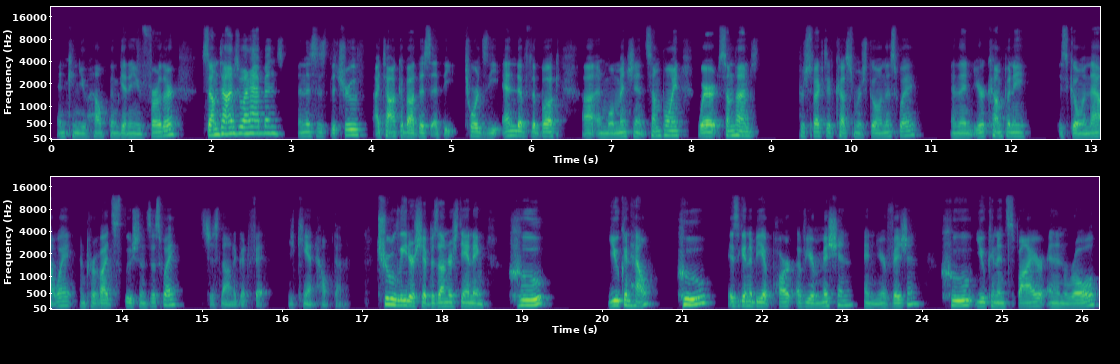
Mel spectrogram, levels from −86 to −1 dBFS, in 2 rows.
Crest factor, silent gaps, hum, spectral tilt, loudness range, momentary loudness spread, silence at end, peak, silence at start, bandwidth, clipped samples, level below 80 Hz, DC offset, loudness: 22 dB; 9.05-9.34 s, 11.07-11.23 s, 12.43-12.57 s, 19.57-20.05 s, 20.87-20.93 s; none; -5.5 dB/octave; 6 LU; 15 LU; 0 s; -6 dBFS; 0.1 s; 12.5 kHz; under 0.1%; -70 dBFS; under 0.1%; -29 LUFS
